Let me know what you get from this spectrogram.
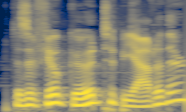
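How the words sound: The pitch rises at the end. It is a real question. "he's not saying"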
